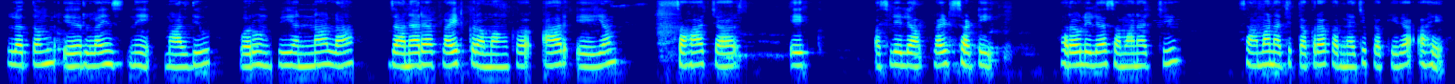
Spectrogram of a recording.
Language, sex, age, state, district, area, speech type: Marathi, female, 30-45, Maharashtra, Thane, urban, read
